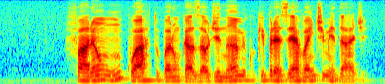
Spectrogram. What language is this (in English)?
Portuguese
